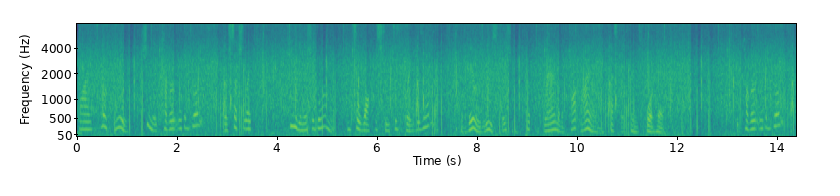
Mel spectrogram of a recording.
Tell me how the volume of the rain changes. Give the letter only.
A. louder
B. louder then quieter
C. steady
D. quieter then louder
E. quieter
C.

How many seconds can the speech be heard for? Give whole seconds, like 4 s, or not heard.
13 s.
